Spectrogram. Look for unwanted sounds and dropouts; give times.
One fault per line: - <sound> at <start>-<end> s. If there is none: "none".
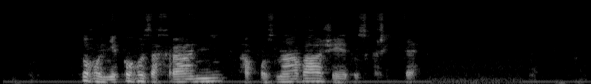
none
